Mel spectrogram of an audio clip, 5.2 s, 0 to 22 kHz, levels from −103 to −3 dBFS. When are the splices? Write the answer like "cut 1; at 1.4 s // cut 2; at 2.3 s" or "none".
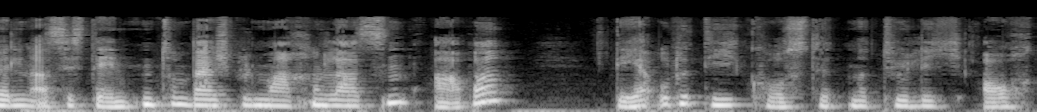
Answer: none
